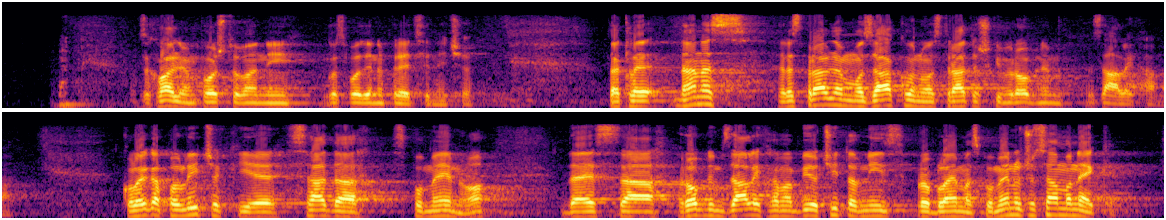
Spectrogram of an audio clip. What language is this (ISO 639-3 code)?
hrv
